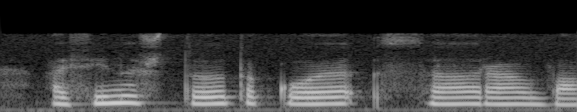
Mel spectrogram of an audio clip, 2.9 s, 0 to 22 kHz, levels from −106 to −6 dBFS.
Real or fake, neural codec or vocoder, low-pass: real; none; 7.2 kHz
